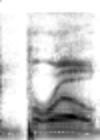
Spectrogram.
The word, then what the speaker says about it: Brault: I know this isn't how you pronounce his last name, but it's spelled Brault. Dan Bro. Oh yeah, Dan Bro. It's actually Bro. BRO is how you pronounce it.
